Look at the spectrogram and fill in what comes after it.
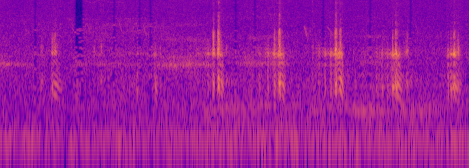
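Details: Green frogs calling at a cattail-fringed pond in Hoffman Park, Hunterdon County, give short plucked twangs like a loose banjo string, repeated roughly every half second.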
